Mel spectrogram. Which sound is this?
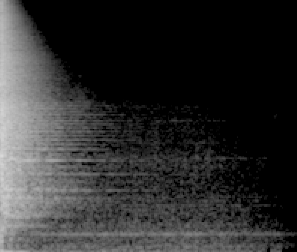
This is a concrete hallway/cellar in the building that i live in =)
It's a loud one!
